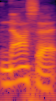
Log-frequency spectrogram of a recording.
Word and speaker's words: Nasa: named by her mother for the American Space Agency NASA. She pronounces it NASA.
